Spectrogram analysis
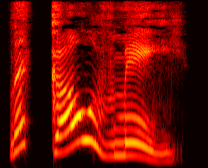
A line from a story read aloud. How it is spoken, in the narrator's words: Ren yelled, actively fighting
